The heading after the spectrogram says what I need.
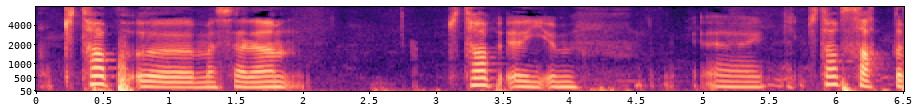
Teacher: Kitab satdı. Baxın, burada kitab sözündən sonra s kar samit gəldiyi üçün b kar qarşılığı olan p kimi tələffüz olacaq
